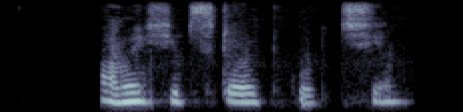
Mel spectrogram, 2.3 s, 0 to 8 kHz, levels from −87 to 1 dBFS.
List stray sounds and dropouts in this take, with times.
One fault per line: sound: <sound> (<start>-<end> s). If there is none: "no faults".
no faults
